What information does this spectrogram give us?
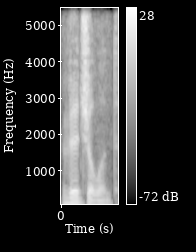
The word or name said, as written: vigilant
